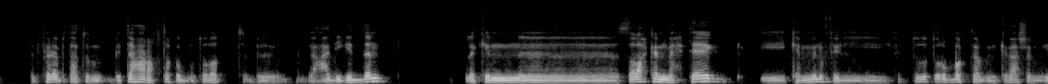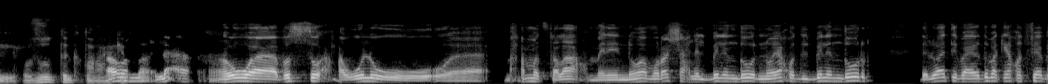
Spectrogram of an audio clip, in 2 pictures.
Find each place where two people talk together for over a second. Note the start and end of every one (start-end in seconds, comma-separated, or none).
none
